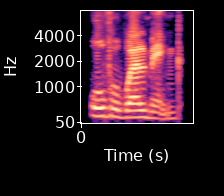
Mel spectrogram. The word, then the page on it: Overwhelming: Indian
